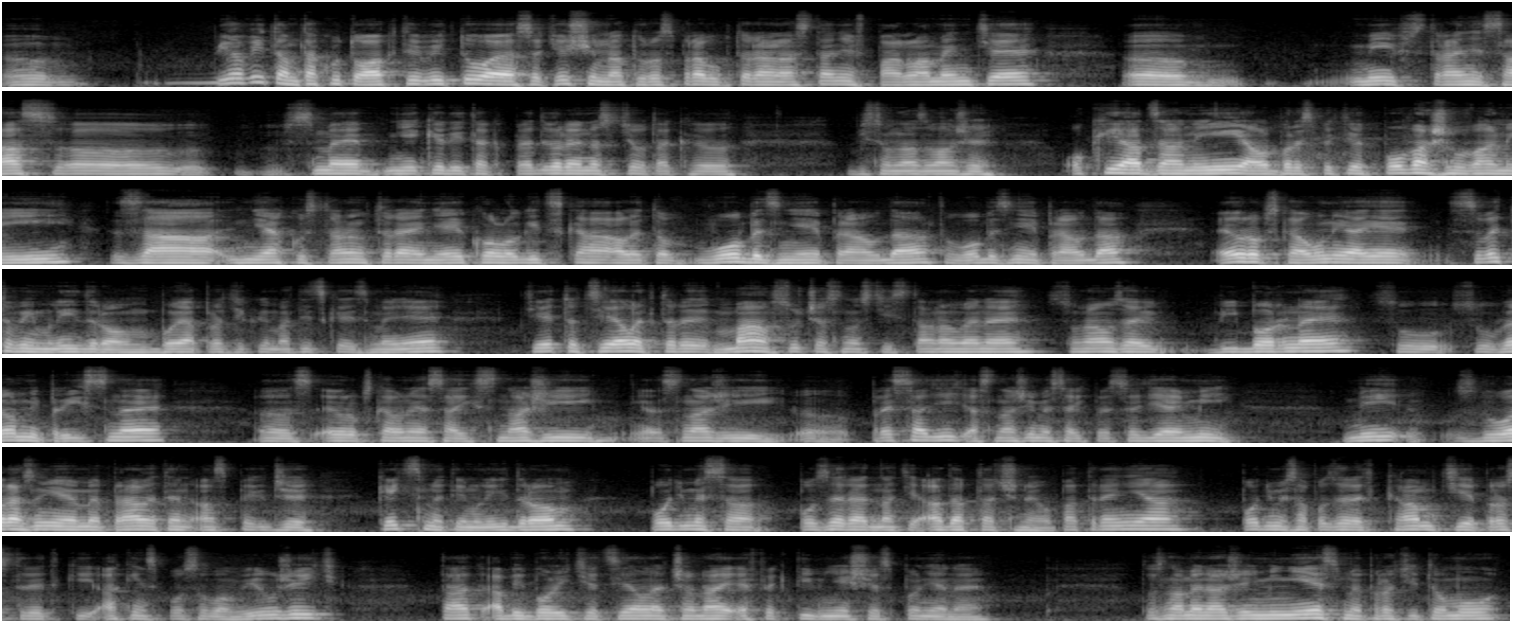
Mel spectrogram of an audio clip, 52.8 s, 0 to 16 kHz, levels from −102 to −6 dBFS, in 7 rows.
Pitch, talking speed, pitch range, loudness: 130 Hz, 145 wpm, 120-135 Hz, -33 LUFS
